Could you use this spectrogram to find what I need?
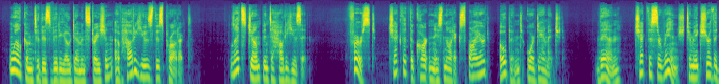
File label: Medical Explainer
